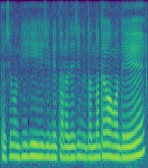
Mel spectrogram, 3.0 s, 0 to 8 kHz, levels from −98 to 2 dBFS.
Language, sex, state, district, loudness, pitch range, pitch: Chakma, female, Tripura, Unakoti, -14 LUFS, 195-215 Hz, 205 Hz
